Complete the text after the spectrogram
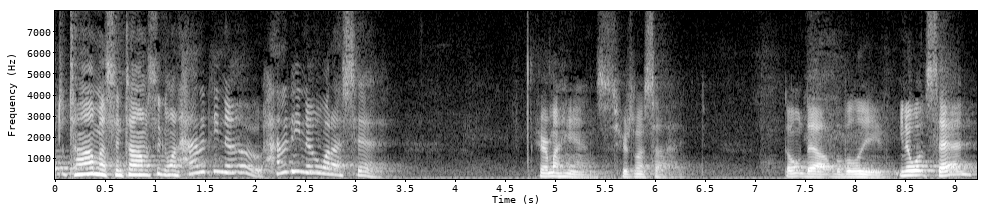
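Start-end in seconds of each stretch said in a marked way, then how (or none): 1.2-3.3 much higher and far softer, awestruck; stunned whisper. Acted. Thomas stunned that Jesus knew. 4.8-8.3 low, soft, reassuring; Jesus softly inviting Thomas to touch; tender invitation. Acted.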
